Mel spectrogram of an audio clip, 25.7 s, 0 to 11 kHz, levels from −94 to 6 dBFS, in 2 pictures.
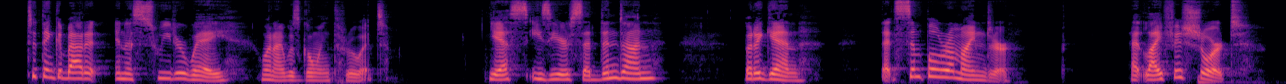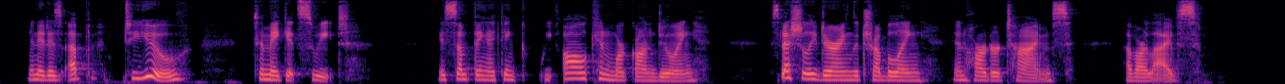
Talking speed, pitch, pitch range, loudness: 135 wpm, 195 Hz, 165-230 Hz, -29 LUFS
